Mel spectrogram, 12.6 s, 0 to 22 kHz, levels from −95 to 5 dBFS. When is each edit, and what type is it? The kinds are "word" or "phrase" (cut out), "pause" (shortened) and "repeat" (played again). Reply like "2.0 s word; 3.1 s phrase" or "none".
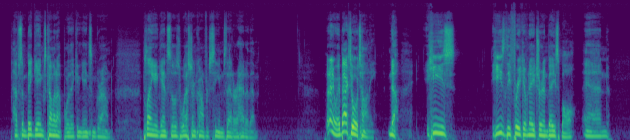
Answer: none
